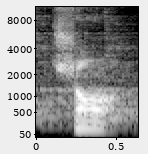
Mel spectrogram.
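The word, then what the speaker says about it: Seam: The name's Seem, pronounced Chom.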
